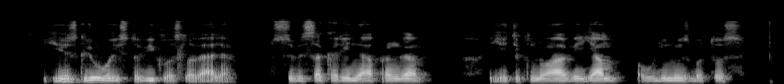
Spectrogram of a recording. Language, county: Lithuanian, Vilnius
